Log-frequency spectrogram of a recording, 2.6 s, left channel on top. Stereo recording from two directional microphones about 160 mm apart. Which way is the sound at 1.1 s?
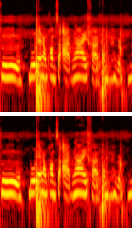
40° right (ahead or behind).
